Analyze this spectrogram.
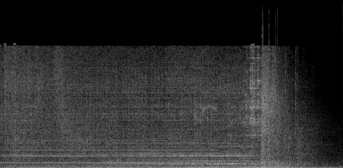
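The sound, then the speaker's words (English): A heavy incinerator door is shut, landing as one loud clank near the end over a continuous deep, droning rumble that stays strong throughout. “Megan shuts the incinerator door.”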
